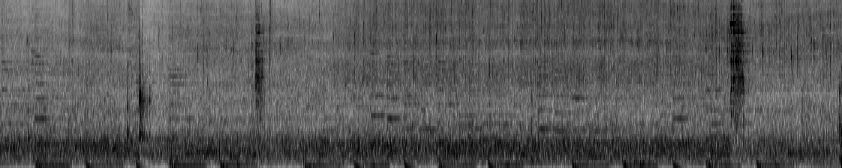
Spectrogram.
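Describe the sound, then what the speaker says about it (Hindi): Dahi shola kabab ingredients fry lightly in a pan with a steady close sizzle, broken by occasional stirring scrapes and soft knocks, continuous for the whole stretch with no voices. "अच्छा, इसको ज़्यादा ब्राउन नहीं करना, हल्का सा ऐसे ही फ्राई करना है।"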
